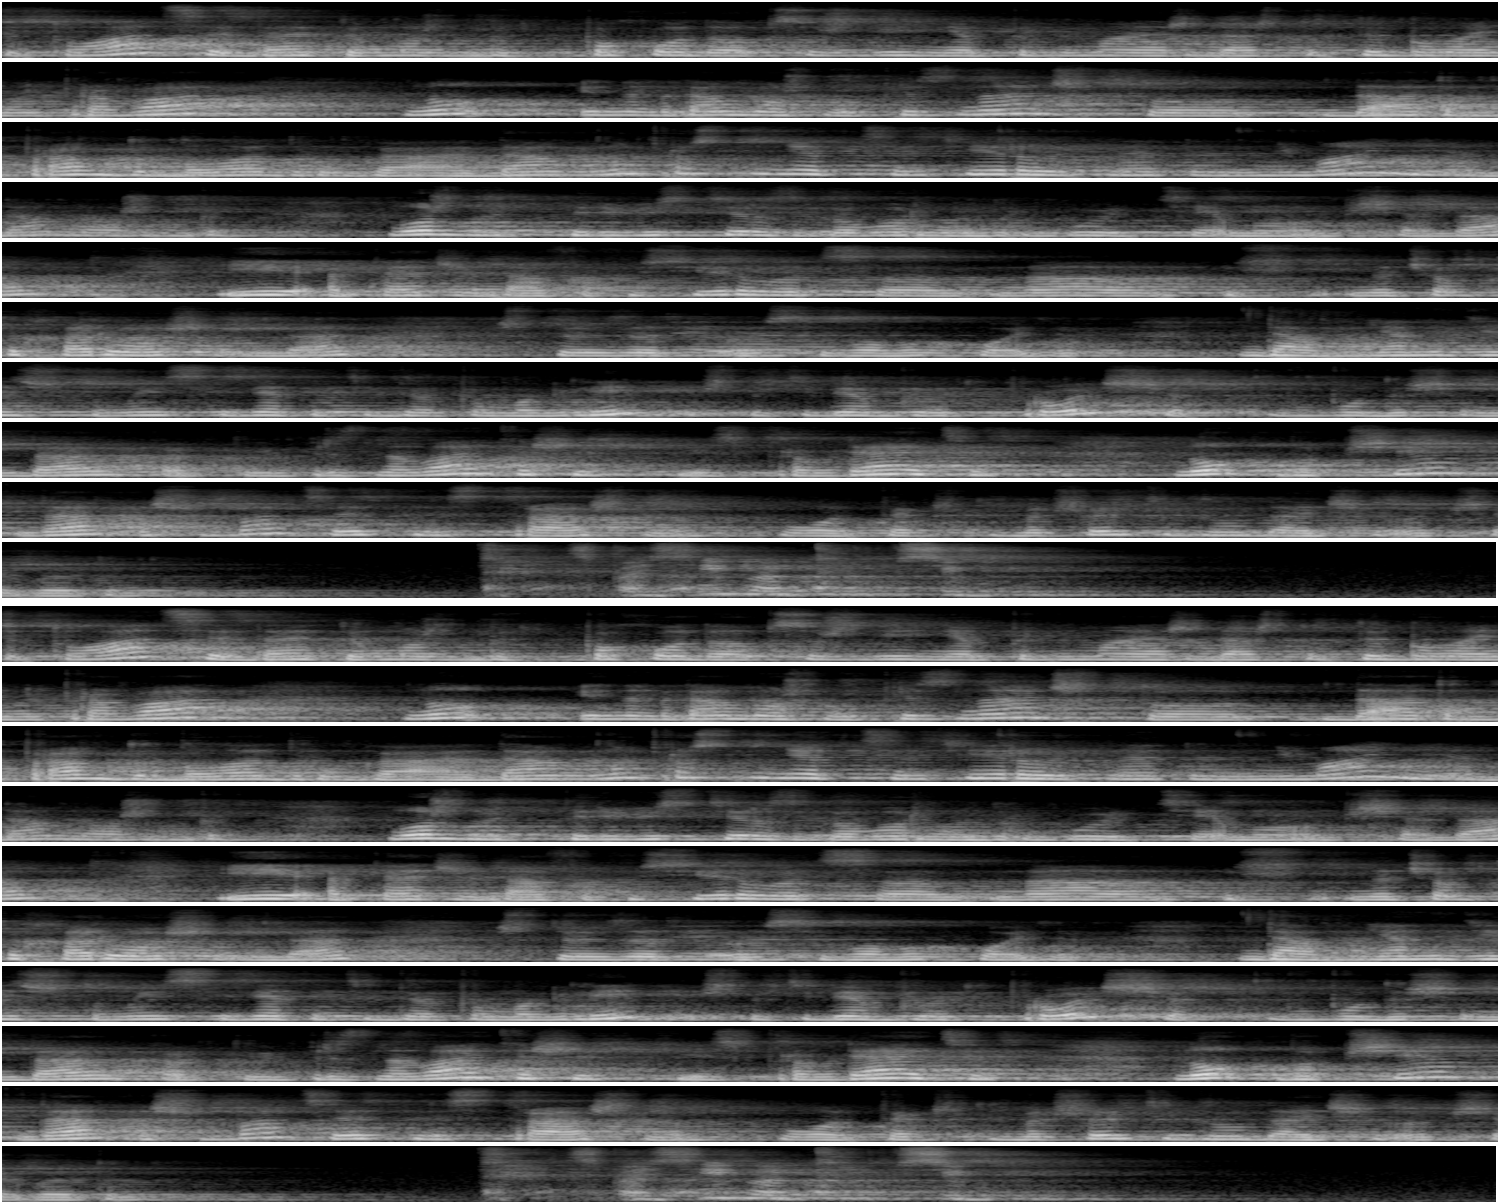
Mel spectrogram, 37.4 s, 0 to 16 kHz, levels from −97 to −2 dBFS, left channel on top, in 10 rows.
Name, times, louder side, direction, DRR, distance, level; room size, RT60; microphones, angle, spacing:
voice 1, 0.0-24.1 24.4-34.0, right 1 dB, 20° right, 1 dB, 1.3 m, -29 dB
voice 2, 20.3-20.6 34.9-36.1, right 1 dB, 5° left, -2 dB, 6.1 m, -36 dB
25.5 x 23.5 x 5.2 m, 1.3 s
head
